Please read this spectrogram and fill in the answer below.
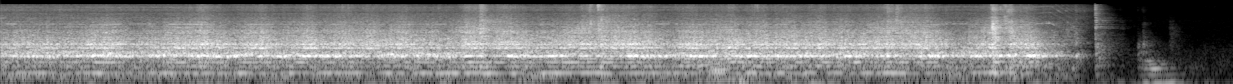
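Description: Hand-held immersion blender running steadily in a tall glass beaker, blending tahini garlic sauce. The motor cuts off near the end.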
